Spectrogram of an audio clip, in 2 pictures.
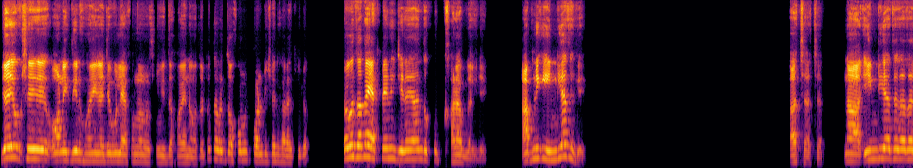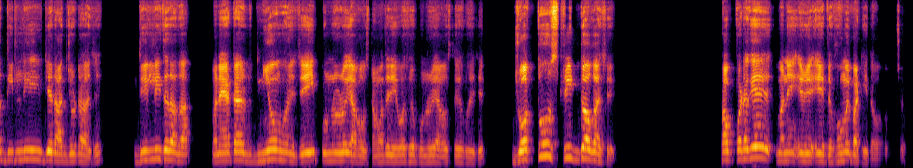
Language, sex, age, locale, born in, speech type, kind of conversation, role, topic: Bengali, male, 18-19, bn-IN, India, conversation, unstructured, none, আপনার প্রিয় প্রাণী কোনটি, আর কেন?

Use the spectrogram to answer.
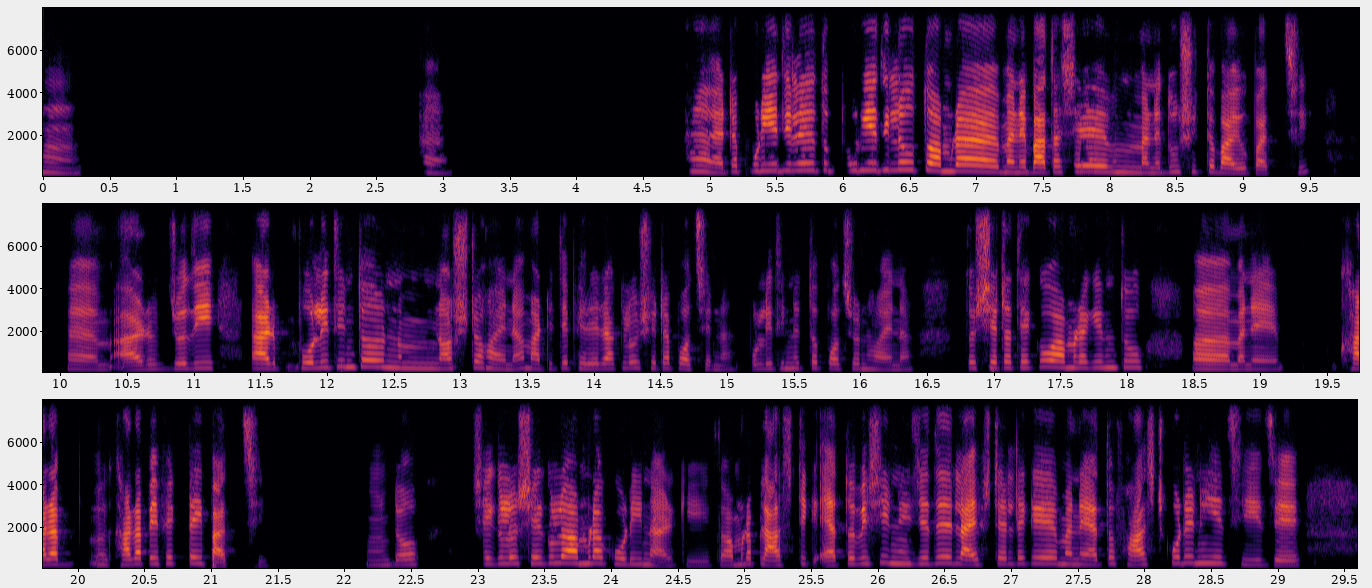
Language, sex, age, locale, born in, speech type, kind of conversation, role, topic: Bengali, female, 30-34, bn-IN, India, conversation, unstructured, none, প্রকৃতির প্রতি মানুষের অবহেলা কেন বন্ধ করা উচিত?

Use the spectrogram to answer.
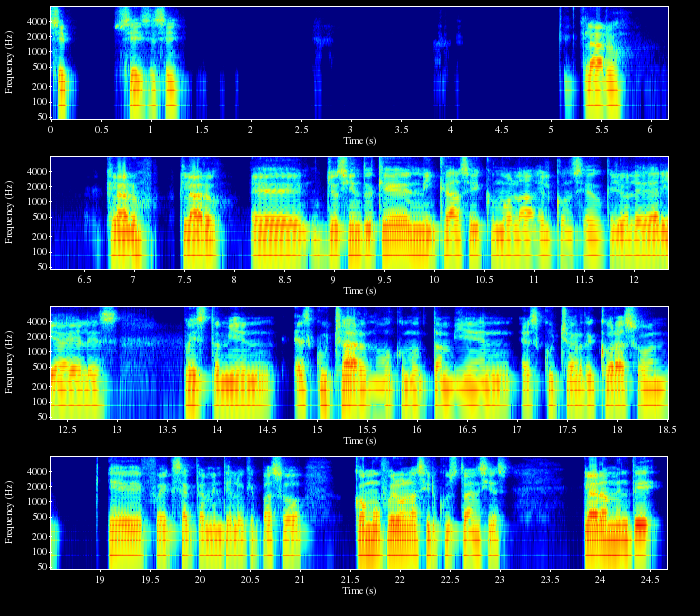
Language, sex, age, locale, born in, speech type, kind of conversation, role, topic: Spanish, male, 25-29, es-CO, Colombia, conversation, unstructured, none, ¿Se puede perdonar una infidelidad y por qué?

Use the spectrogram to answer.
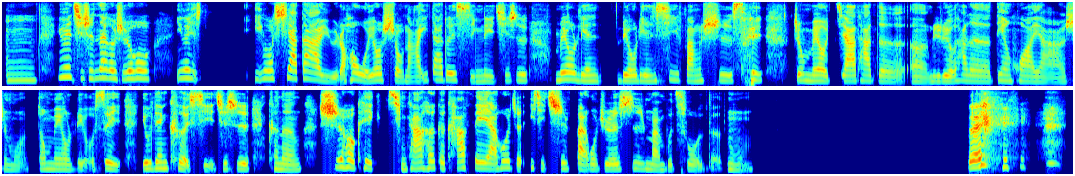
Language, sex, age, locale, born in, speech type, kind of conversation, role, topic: Chinese, female, 35-39, zh-TW, Taiwan, conversation, podcast, guest, 你在本地有没有遇到过热心的陌生人？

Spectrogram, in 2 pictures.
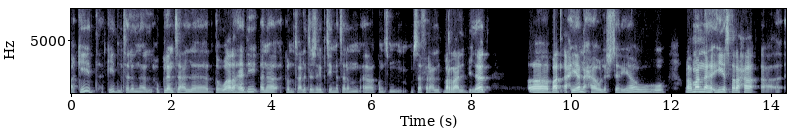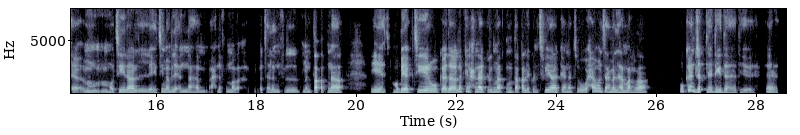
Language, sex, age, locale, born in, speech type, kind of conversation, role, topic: Arabic, male, 30-34, ar-MA, Morocco, conversation, unstructured, none, إيه أحلى ذكرياتك مع الأكلات اللي عيلتك بتعملها؟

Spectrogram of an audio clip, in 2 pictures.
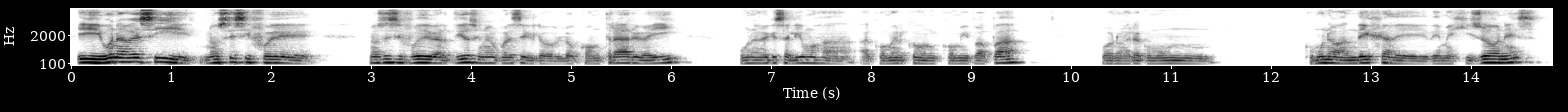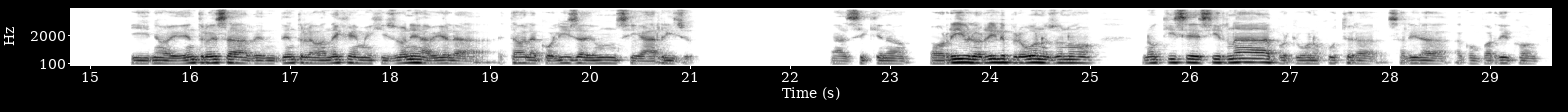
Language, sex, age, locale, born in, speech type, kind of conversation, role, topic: Spanish, male, 30-34, es-AR, Argentina, conversation, unstructured, none, ¿Cuál es tu comida rápida menos favorita y por qué?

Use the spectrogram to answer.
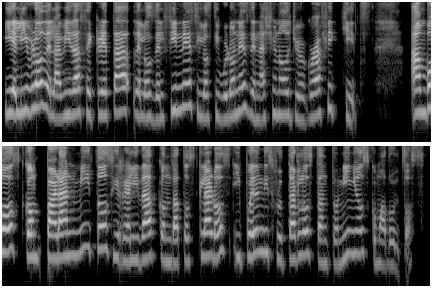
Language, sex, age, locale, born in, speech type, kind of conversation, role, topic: Spanish, female, 18-19, es-MX, Mexico, read, expert-assistant, expert, ¿Cuáles son las fuentes más confiables para aprender sobre la vida marina y cómo distinguir información verídica de mitos comunes?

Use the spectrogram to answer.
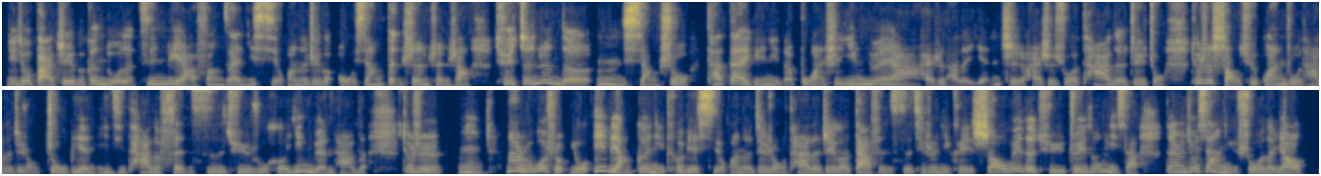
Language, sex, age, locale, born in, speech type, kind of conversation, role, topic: Chinese, female, 30-34, zh-CN, China, conversation, advice, advisor, 看到别人总有活动时，我该如何应对社交比较和害怕错过的感觉？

